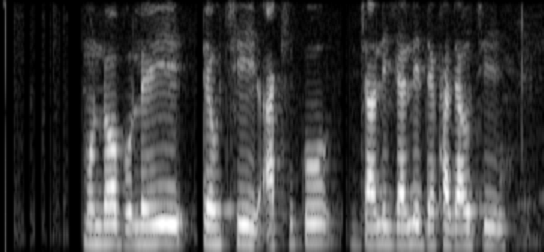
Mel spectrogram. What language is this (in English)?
Odia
